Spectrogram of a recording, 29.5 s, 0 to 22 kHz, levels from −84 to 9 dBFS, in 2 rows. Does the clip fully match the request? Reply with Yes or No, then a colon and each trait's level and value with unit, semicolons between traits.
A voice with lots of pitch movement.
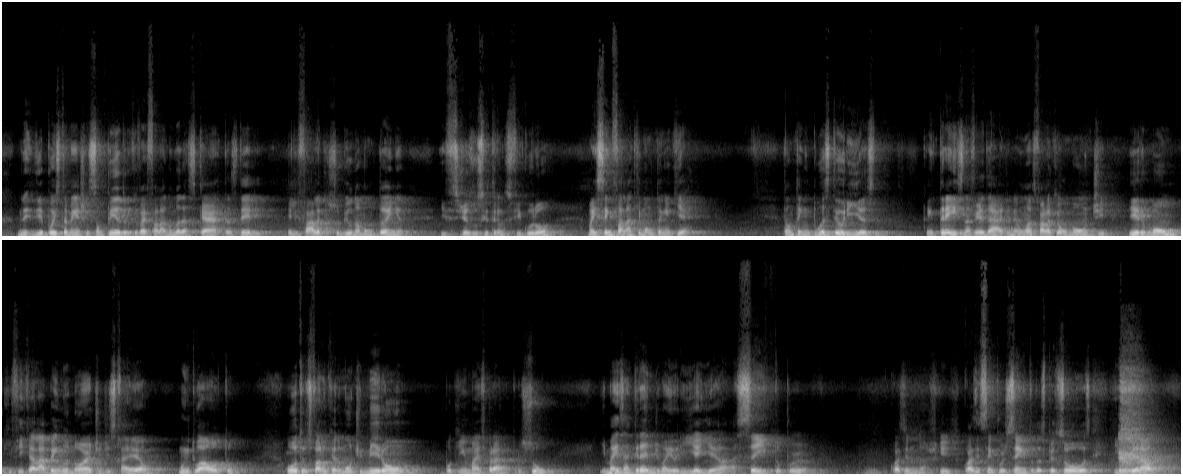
Yes: wide, 5.9 semitones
